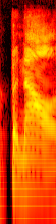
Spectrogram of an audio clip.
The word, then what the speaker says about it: banal: rot so so so banal or Bal as it's supposed to be pronounced I just like banal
